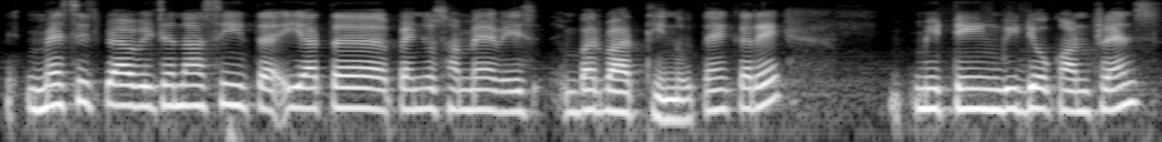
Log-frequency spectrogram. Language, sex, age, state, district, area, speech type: Sindhi, female, 45-60, Rajasthan, Ajmer, rural, spontaneous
